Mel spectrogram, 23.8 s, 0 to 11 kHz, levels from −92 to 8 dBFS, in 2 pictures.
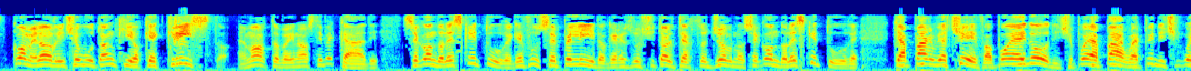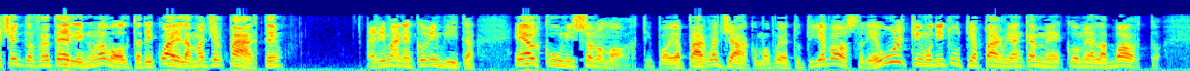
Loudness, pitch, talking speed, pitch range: -15 LUFS, 190 Hz, 190 wpm, 160-220 Hz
